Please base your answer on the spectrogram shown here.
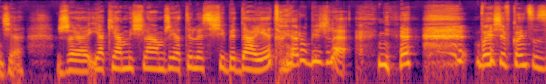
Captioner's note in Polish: śmiech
